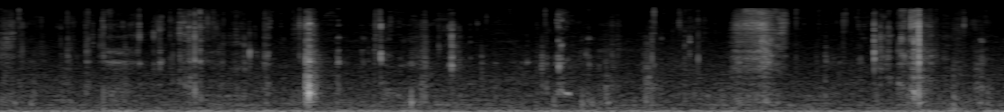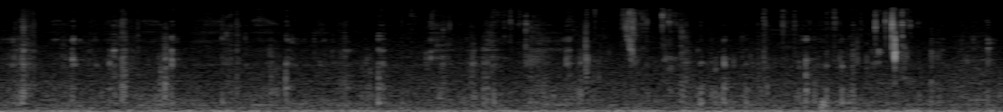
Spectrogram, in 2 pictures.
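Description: Close-miked chewing and biting of sauce-covered buffalo chicken wings, with many short mouth clicks. The two loudest clicks come about a second and a half in and at about four and a half seconds.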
